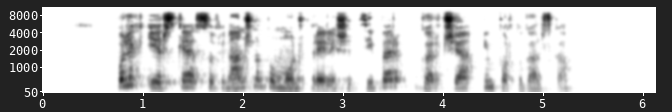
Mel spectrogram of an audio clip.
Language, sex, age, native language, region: Slovenian, female, 18-29, Slovenian, Coastal Karst region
